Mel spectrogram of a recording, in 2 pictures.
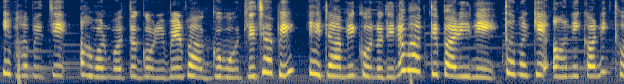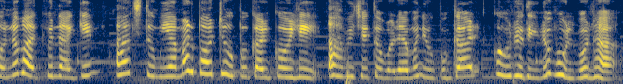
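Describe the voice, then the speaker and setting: A woman's voice: extremely high pitch, normal speed, a little mellow, muffled recording, soft background music, pitched above the performer's own voice. A woman voicing a poor, kind female bird in a cartoon, earnest and emphatic. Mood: deeply grateful. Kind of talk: cartoon fairy-tale acting.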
